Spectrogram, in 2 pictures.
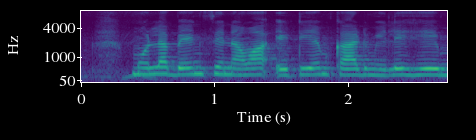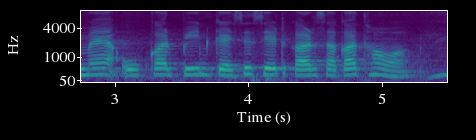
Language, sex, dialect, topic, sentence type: Chhattisgarhi, female, Eastern, banking, question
